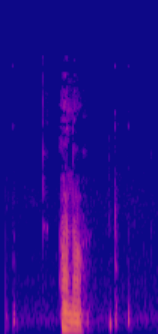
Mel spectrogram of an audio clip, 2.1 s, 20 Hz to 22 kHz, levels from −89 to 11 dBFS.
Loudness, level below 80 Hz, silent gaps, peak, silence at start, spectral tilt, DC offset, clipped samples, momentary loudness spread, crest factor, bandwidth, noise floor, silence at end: -30 LUFS; -50 dBFS; none; -10 dBFS; 0.8 s; -7.5 dB/octave; under 0.1%; under 0.1%; 25 LU; 24 dB; 11.5 kHz; -58 dBFS; 0.4 s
